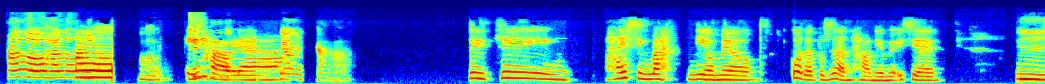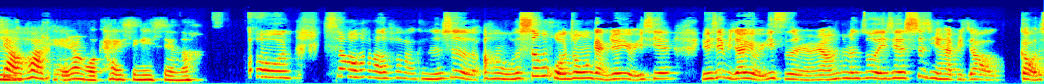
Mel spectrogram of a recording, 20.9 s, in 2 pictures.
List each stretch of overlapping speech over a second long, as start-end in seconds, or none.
none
